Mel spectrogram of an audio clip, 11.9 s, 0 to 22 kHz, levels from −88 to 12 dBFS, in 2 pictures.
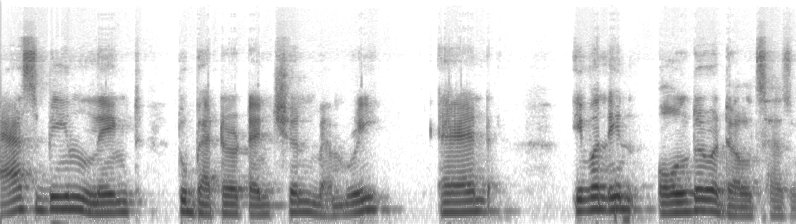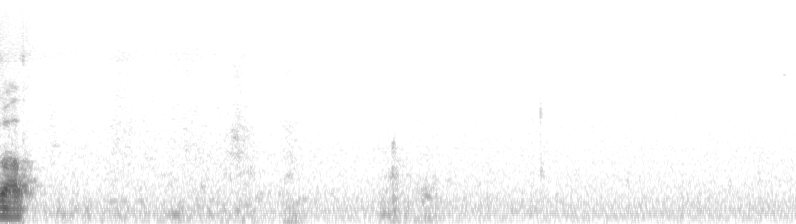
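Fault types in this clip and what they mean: Lost packet rebuilt from error correction: near 0.35 to 0.45 s, just before "linked to better attention", about 60 ms of speech turns rougher and noisier, rebuilt from the next packets' low-bitrate copies.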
